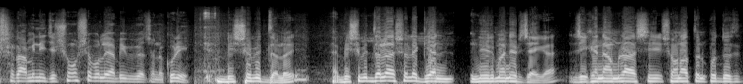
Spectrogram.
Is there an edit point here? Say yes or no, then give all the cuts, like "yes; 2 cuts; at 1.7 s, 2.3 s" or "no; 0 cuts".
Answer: yes; 1 cut; at 2.0 s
